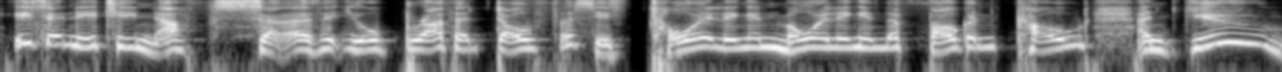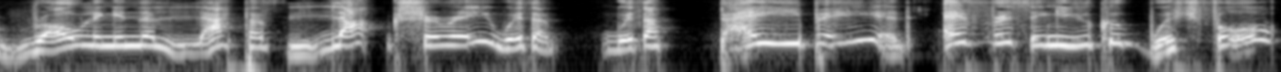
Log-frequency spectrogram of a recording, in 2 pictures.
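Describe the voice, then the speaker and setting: A reader voicing a flustered, harried father of a large poor family who scolds in exasperation, then softens. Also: mid-range voice, sing-song, a little slow, few pauses, no room sound, studio quality, voice pushed up. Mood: scolding. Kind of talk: audiobook character voice.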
